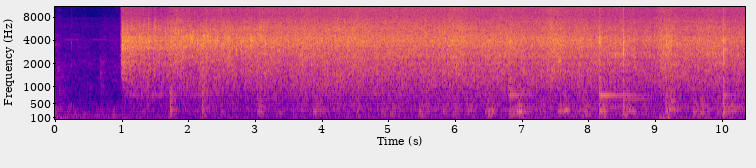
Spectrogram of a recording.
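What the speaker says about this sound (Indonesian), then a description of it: "jika dirasa minyaknya sudah panas, langsung aja kita tumis bumbunya" Spice paste hitting hot oil for stir-fried water spinach, a sudden loud sizzle bursting in after a second of quiet, then a sustained close hiss with scattered spatula scrapes.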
